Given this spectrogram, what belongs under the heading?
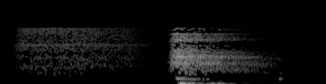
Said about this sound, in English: If you are feeling nervous or stressed, a simple thing can help. A deep breath.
